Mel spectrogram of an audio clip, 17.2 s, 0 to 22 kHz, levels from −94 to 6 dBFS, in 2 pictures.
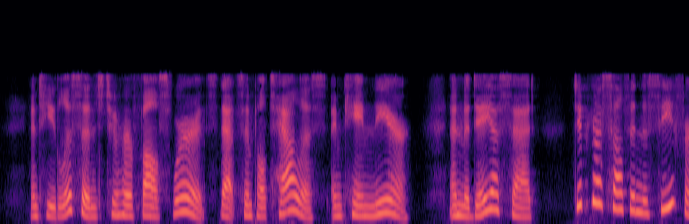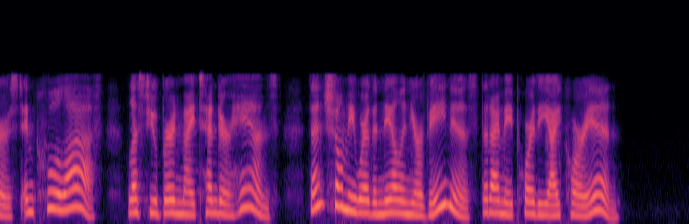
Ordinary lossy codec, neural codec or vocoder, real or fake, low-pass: AAC, 32 kbps; autoencoder, 48 kHz, 32 numbers a frame, DAC-VAE, trained on Japanese speech; fake; 5.4 kHz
